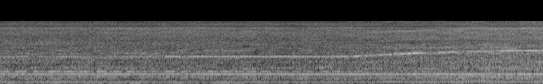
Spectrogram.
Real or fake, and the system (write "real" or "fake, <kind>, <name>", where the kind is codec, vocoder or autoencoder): fake, codec, DAC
